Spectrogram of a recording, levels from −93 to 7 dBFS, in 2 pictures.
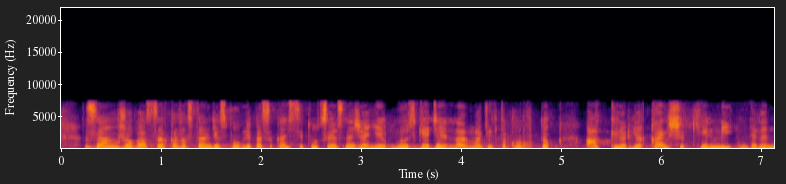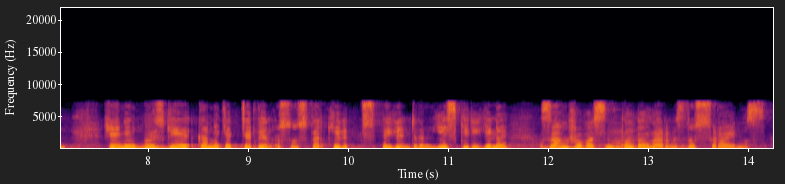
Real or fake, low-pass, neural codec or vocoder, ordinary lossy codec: fake; 7.2 kHz; codec, 44.1 kHz, 3.4 kbps, Pupu-Codec; none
